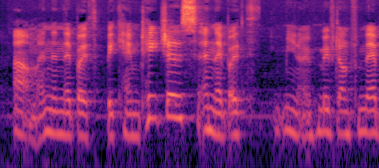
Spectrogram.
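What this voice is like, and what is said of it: Australian accent that sounds English. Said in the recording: “I consider my accent Australian, but people keep telling me I sound English ... I've lost my, like, Australian twang”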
